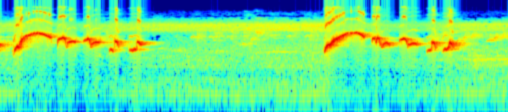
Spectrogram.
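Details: Orange-headed thrush song used to lure silent birds into singing: two matching phrases, each opening with a high rising whistle and tumbling into quick descending warbled notes, about three seconds apart.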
